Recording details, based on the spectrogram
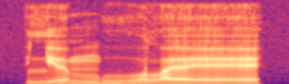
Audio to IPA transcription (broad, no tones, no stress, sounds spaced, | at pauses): lʲ œ m u lˠ ɛː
